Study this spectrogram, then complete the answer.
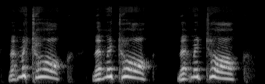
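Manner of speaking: high sing-song mock of a rival; mocking pleading. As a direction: parody her begging to be heard. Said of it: "you come on".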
